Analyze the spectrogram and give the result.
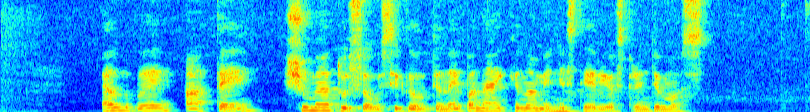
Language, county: Lithuanian, Panevėžys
